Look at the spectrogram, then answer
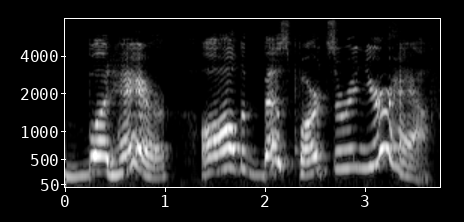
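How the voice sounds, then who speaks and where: A woman puts on a character voice, high in pitch with very wide swings. She talks at a very slow pace. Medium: read story. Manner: slow, drowsy, grumbling.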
